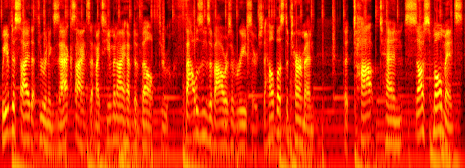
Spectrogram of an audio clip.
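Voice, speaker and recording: A man's voice: on the low side, a little fast, few pauses. A man narrating a scripted top ten countdown, mock-serious with crude humor. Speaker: video narrator. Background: background music.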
